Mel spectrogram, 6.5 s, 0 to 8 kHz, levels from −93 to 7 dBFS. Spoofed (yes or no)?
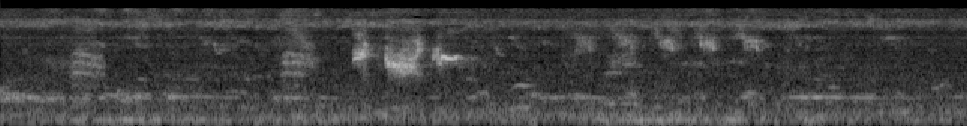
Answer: yes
